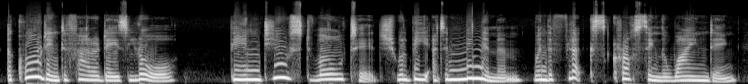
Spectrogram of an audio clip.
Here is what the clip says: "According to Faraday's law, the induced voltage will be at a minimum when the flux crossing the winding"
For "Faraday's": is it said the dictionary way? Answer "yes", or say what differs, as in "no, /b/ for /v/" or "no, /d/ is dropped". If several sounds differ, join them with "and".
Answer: yes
